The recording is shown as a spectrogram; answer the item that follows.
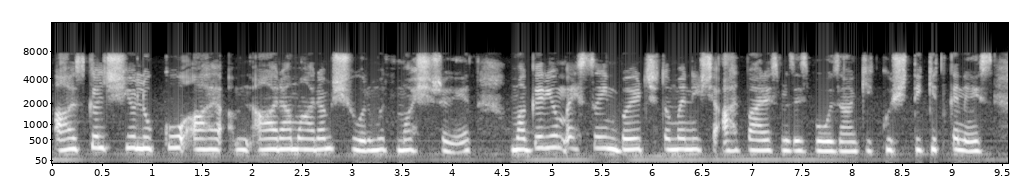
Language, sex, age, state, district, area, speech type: Kashmiri, female, 18-30, Jammu and Kashmir, Baramulla, rural, spontaneous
